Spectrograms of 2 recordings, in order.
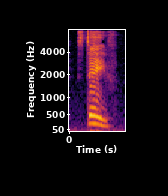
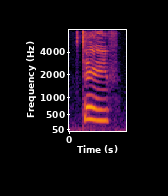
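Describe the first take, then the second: First: It is said in a dark, deep voice. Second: It is said in a light, sweet voice. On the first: The call is meant to be listened to. The speaker calls it right. "I've got to go dark and deep" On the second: The call gets no attention. The speaker calls it wrong. "just doing a nice lady voice doesn't work"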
